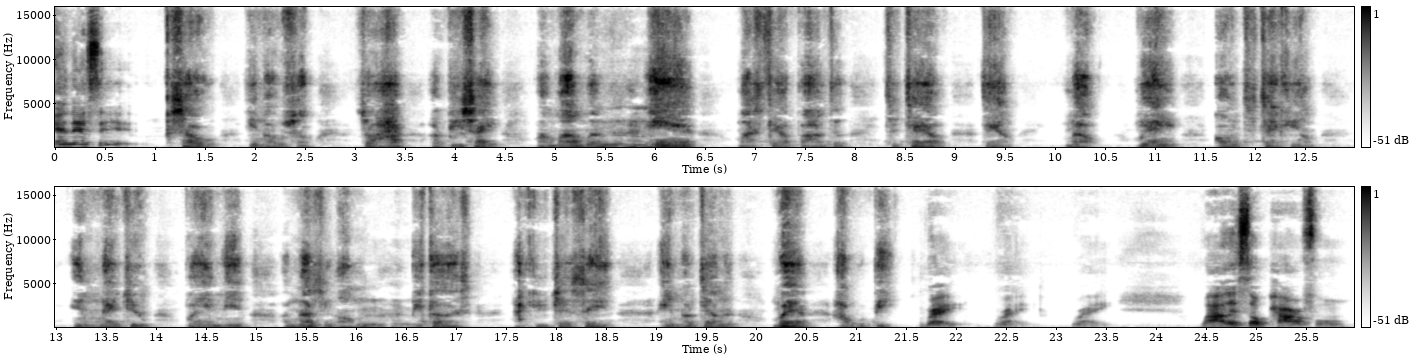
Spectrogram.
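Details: Dysarthria in a male adult with cerebral palsy; speech issues are described as an effect of his cerebral palsy.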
